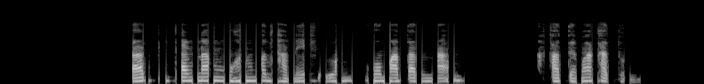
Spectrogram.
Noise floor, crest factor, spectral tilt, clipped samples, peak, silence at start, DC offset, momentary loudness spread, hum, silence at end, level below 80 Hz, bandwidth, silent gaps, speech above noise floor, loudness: under -90 dBFS; 20 dB; -7 dB/octave; under 0.1%; -2 dBFS; 1.35 s; under 0.1%; 10 LU; none; 0.65 s; -50 dBFS; 7.4 kHz; 4.77-5.37 s; over 68 dB; -22 LUFS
